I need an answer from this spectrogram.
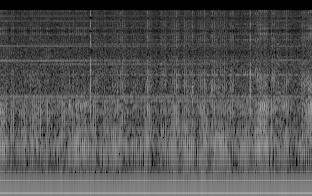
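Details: Domestic cat, a female recently taken in, lying on the floor indoors near a person at a computer and purring loudly: a steady, low, continuous rumbling purr with even pulsing throughout, over a faint background hum.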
